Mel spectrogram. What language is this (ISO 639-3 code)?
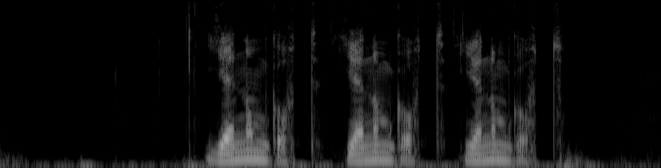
nor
